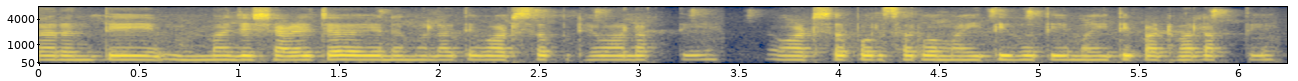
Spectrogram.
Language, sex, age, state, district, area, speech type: Marathi, female, 45-60, Maharashtra, Washim, rural, spontaneous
